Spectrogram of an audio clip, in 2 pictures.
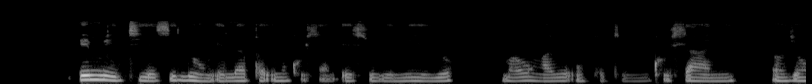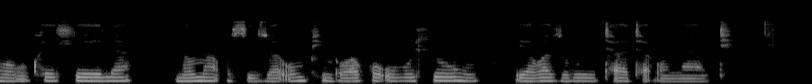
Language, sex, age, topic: North Ndebele, female, 25-35, health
